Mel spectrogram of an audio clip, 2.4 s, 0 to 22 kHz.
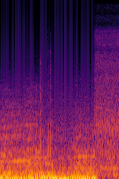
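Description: A BMW M2 launching hard in a drag race, its engine roaring loud and close as it climbs through the revs, with a gear change partway through before the sound drops off near the end.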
